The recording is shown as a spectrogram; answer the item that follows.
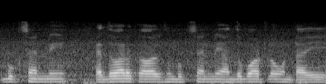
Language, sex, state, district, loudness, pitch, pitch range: Telugu, male, Andhra Pradesh, Krishna, -18 LUFS, 125 Hz, 120-130 Hz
